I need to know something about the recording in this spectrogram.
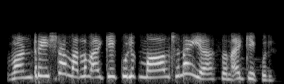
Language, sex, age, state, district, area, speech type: Kashmiri, female, 30-45, Jammu and Kashmir, Anantnag, rural, conversation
